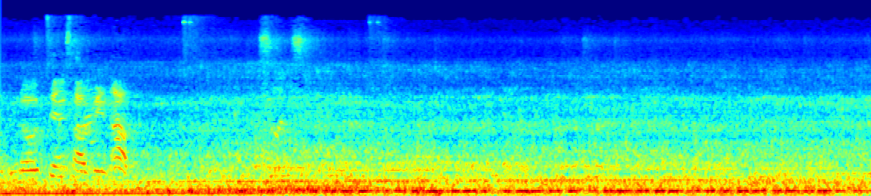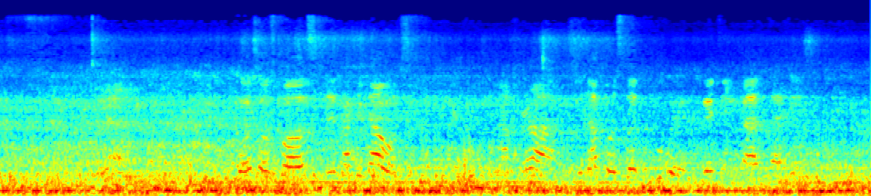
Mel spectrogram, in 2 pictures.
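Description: A minibus engine rumbles steadily from inside the cabin.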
